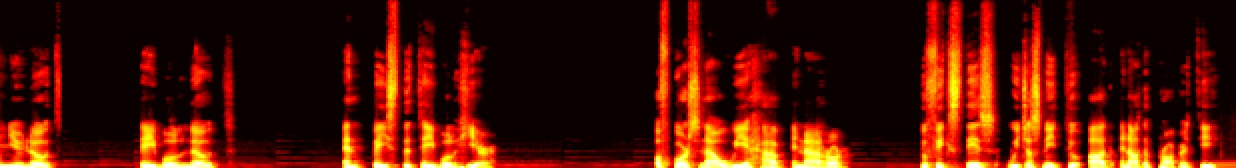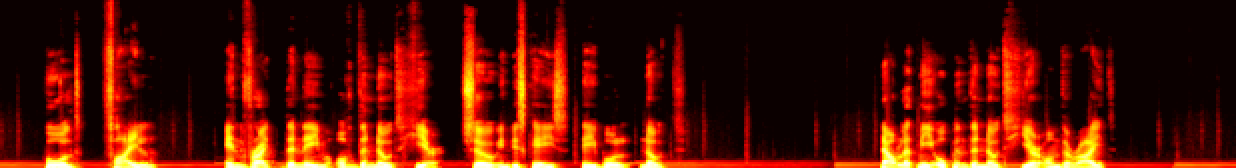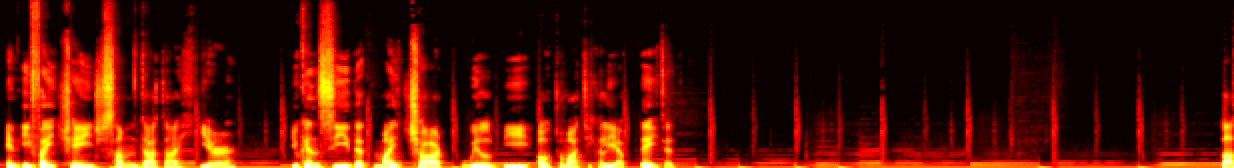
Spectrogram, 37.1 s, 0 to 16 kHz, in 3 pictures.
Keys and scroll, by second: 3.4 super+v.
